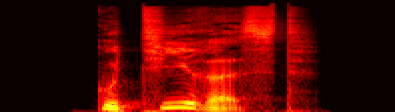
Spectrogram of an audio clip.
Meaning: second-person singular subjunctive I of goutieren
- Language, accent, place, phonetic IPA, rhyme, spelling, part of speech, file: German, Germany, Berlin, [ɡuˈtiːʁəst], -iːʁəst, goutierest, verb, De-goutierest.ogg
